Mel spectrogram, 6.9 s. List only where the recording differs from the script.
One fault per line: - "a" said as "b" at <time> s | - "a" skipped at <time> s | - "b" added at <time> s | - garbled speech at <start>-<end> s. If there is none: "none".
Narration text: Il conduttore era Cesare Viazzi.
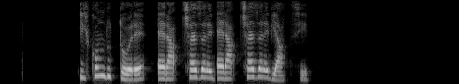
- "era Cesare" added at 3.2 s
